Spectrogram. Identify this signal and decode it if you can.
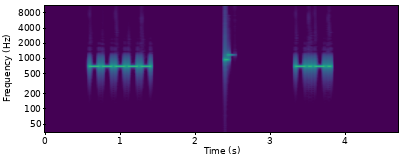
Morse code, heard as a keyed tone, about 29 wpm, 700 Hz. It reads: 0 C
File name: Single-Letter-Number-28wpm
